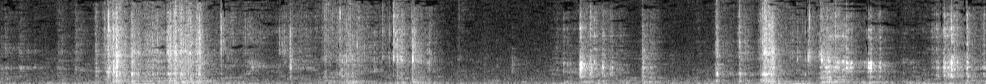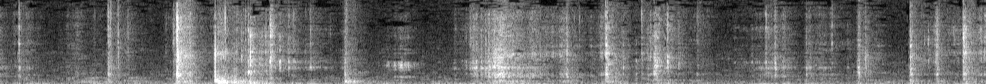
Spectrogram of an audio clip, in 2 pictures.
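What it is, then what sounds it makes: Dry bar soap. A solid pink and green chunk of dry bar soap, held in the hand, is cut and scraped with a metal blade. Repeated short, dry crunching and scratchy crackling bursts sound out, bright and crisp with little low end and almost no ring after each stroke.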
